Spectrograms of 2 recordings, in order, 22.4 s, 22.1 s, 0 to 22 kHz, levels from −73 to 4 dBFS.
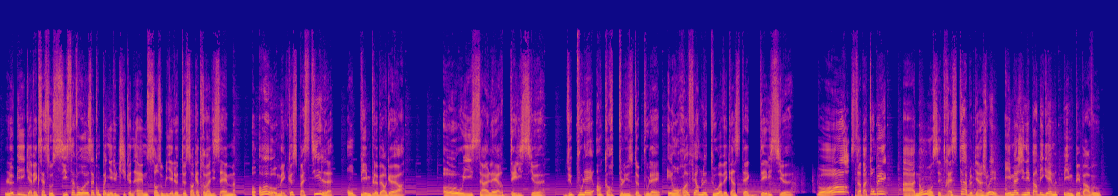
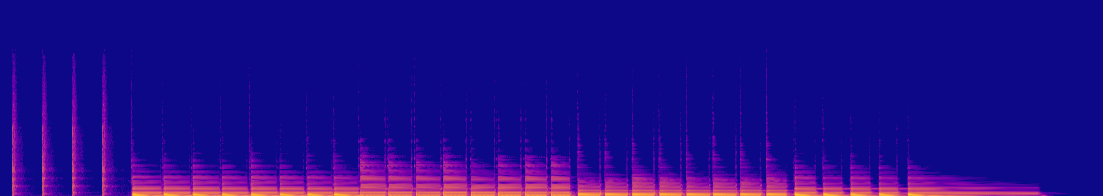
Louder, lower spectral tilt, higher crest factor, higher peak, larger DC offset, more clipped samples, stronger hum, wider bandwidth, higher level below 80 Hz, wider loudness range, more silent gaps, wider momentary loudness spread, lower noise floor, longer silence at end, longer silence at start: about the same, -16 LUFS vs -15 LUFS; second, -4.5 dB/octave vs -9 dB/octave; about the same, 12 dB vs 14 dB; second, -4 dBFS vs 0 dBFS; first, 0.3% vs under 0.1%; neither; neither; first, 19 kHz vs 8.4 kHz; about the same, -42 dBFS vs -44 dBFS; second, 1 LU vs 6 LU; neither; second, 5 LU vs 17 LU; second, -36 dBFS vs -87 dBFS; second, 0.35 s vs 1.3 s; second, 0 s vs 0.25 s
